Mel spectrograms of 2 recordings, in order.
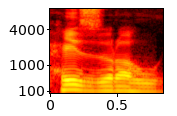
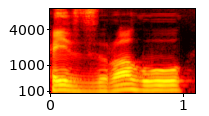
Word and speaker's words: حذرہ: حذرہ حذرہ، اگر میں غلط کروں تو ہو جائے حذرہ. دیکھیے زے، وہ زے کا تلفظ ہوگا رے زے والا، اس دال کا جو ہے تلفظ صحیح ہے حذرہ حذرہ.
